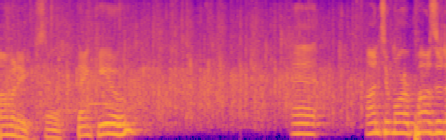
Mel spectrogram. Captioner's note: audience applauding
